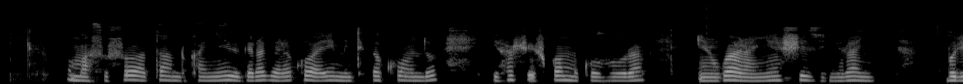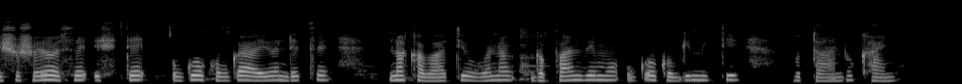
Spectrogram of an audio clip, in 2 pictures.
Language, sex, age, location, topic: Kinyarwanda, female, 25-35, Kigali, health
